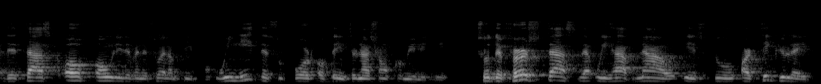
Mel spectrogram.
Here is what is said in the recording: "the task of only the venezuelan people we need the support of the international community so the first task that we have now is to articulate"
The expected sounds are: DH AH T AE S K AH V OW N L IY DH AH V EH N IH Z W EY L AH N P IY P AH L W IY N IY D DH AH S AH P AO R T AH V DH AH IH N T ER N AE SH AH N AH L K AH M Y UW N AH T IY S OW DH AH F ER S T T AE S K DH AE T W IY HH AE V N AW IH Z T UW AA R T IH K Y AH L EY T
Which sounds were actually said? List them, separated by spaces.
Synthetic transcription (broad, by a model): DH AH T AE S K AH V OW N L IY DH AH V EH N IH S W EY L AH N P IY P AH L W IY N IY D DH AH S AH P AO R T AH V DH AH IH N T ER N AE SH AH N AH L K AH M Y UW N AH T IY S OW DH AH F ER S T T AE S K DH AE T W IY HH AE V N AW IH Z T UW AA R T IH K Y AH L EY T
